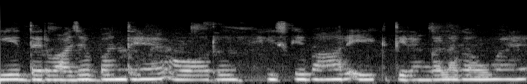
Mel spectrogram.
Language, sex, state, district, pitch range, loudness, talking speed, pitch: Hindi, female, Uttar Pradesh, Shamli, 215-230 Hz, -12 LUFS, 135 wpm, 225 Hz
